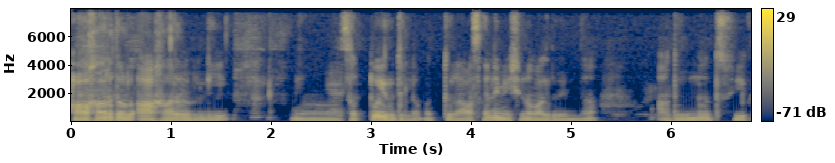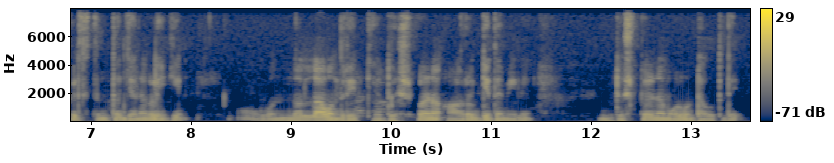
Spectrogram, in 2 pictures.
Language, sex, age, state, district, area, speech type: Kannada, male, 60+, Karnataka, Shimoga, rural, spontaneous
